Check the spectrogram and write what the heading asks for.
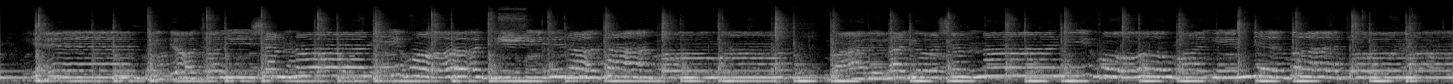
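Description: A woman singing a Nepali folk song live, accompanied by a madal, the two-headed barrel hand drum, played with both hands in a fast, steady rhythm; its low bass stroke booms on and off with the beat.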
